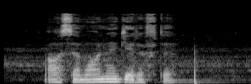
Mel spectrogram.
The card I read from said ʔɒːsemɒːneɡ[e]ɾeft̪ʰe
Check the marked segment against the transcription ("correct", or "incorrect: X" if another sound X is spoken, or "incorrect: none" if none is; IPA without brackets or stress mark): correct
